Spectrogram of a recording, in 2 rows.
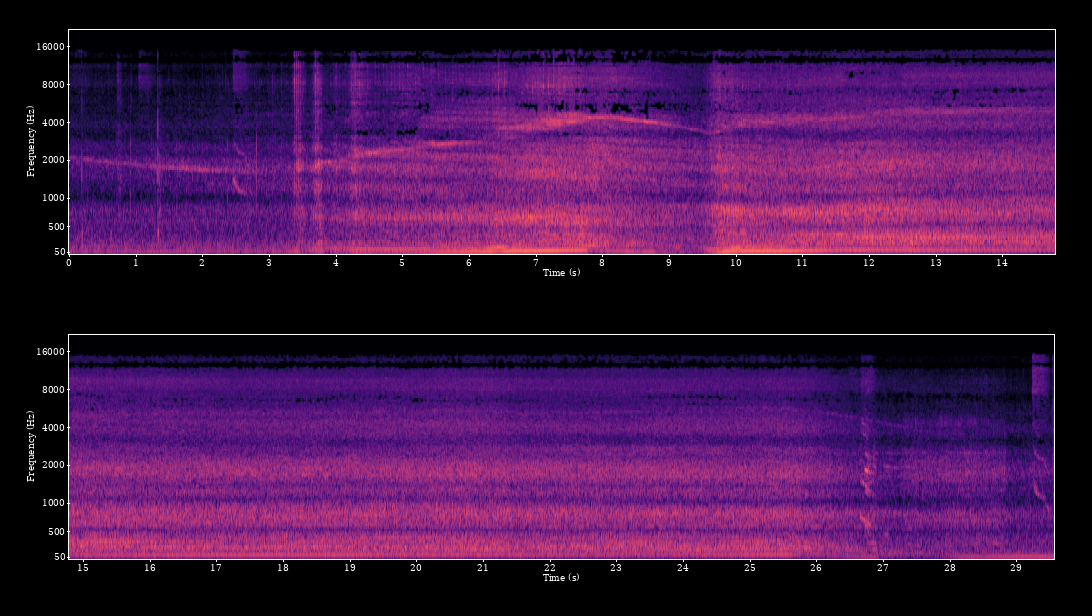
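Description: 1995 Mack CH613 tractor's diesel engine pulling a lowboy trailer. It revs up as the truck pulls away and drops out briefly at a gear change about ten seconds in. It then runs steadily under load and eases off near the end.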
